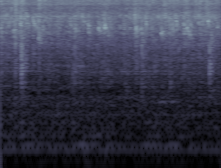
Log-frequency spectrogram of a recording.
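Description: Onion frying in hot oil in a pan during home cooking of a koi fish curry with okra, a steady close sizzle with faint stirring scrapes, constant and loud with no talk.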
